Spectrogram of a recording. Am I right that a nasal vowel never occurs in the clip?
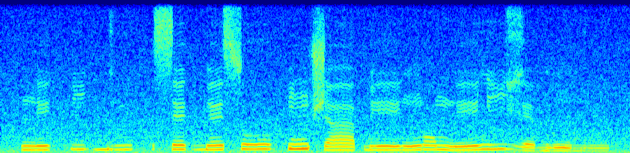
no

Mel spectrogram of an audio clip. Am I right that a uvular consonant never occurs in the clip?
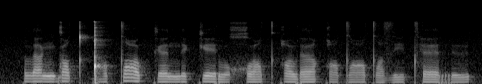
no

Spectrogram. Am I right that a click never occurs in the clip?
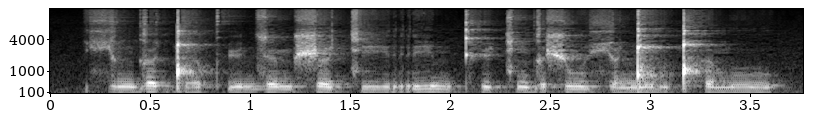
no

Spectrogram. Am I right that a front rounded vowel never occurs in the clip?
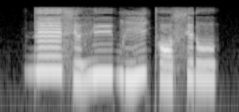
no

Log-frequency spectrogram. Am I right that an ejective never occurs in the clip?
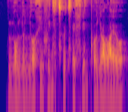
no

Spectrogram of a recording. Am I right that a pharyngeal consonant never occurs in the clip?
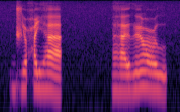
no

